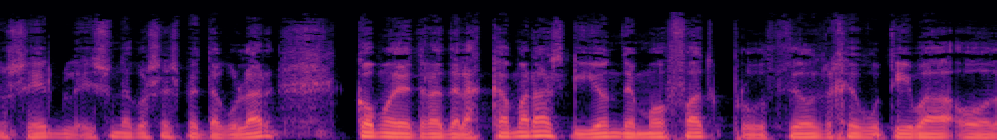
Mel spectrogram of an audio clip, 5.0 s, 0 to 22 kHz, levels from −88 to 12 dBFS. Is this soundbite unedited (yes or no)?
yes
